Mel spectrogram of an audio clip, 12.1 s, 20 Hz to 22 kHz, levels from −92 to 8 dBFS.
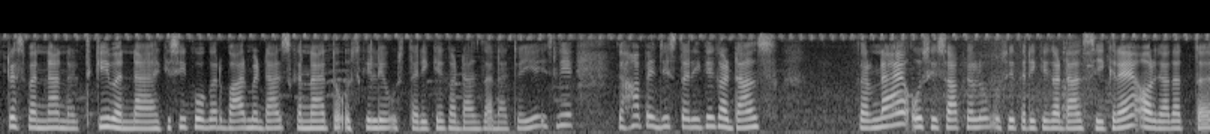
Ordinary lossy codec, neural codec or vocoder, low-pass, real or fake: none; none; none; real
